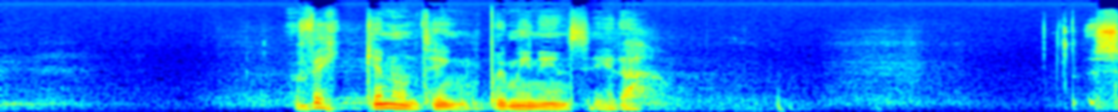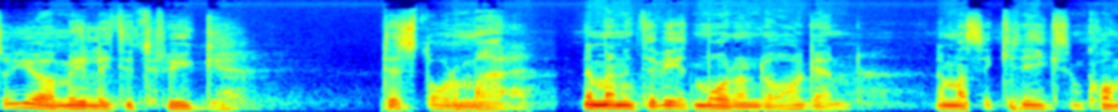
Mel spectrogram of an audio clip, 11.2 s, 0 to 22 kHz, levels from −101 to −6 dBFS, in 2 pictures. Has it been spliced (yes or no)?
yes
